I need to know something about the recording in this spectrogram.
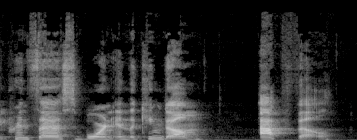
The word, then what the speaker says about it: Apfel: It starts off with a prologue explaining about a princess born in the kingdom, Apfel. And it kind of sounds like the word apple a little bit, Apfel apple.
